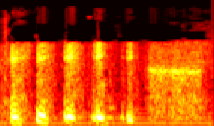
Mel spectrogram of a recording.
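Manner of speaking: high, airy imitation cackle; mock hen cackle. Caller mimics the campaign callers, mock cackling. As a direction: imitate a room of cackling women. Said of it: "they were all".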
